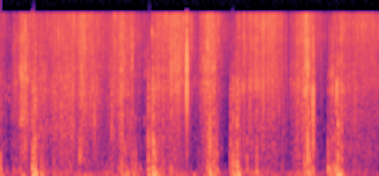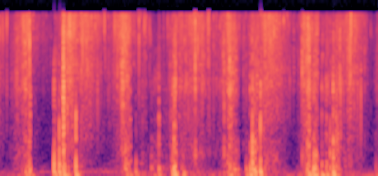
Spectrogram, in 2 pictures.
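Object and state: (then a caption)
Polyethylene foam sheet scratched with nails. Long glittery acrylic nails on both hands scratch a flat, solid, white closed-cell polyethylene foam sheet. The result is a run of dull, muffled scraping thumps that are heavy in the low end, with almost no brightness, each stroke dying away quickly.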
